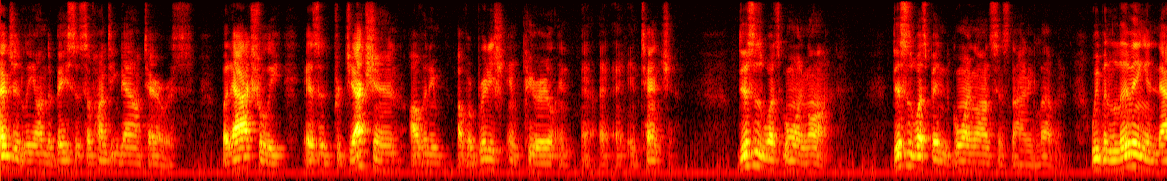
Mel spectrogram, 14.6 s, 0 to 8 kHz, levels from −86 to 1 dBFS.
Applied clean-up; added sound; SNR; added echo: none; none; none; none.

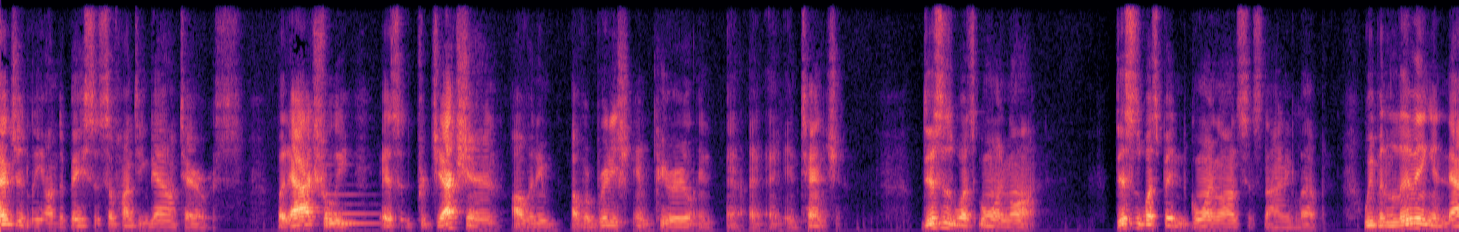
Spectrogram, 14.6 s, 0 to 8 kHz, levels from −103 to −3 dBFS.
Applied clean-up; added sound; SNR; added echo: neural mask model RNNoise.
